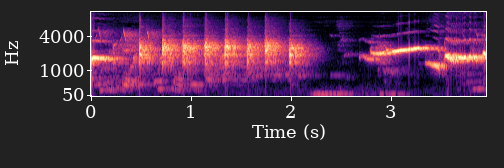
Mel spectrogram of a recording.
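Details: White-rumped shama lure song meant to make birds sing eagerly. A run of about eight quick, evenly spaced chip notes is followed by a pause and then a long rising whistle and a lower whistled phrase.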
